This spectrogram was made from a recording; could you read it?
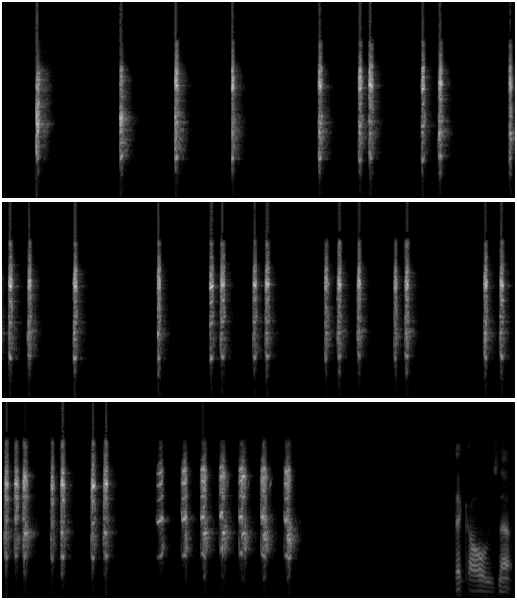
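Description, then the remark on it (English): A person imitates a turkey on a mouth call, running a long sequence of raspy yelps that starts spaced and steady, then quickens into rapid clustered notes, clear with no talking. “So I'm gonna use a mouth call because I don't have my pot call handy, but this would be kind of the sequence if I didn't get one to gobble to the owl and the coyote.”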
